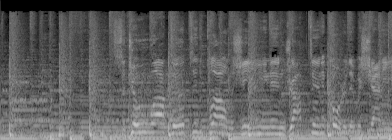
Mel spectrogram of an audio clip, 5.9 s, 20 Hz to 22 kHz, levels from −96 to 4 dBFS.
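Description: The audio has two brief skips, at 0.47 s and 4.46 s. Both come from overlap between stream segments. The stream arrives in 2-second pieces, and at these joins the time stamps of neighbouring pieces overlap. The player trims the overlap, but the sound there was not actually duplicated. A sliver of real audio is lost, and the waveform jumps across the gap. That jump is heard as a tiny skip.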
